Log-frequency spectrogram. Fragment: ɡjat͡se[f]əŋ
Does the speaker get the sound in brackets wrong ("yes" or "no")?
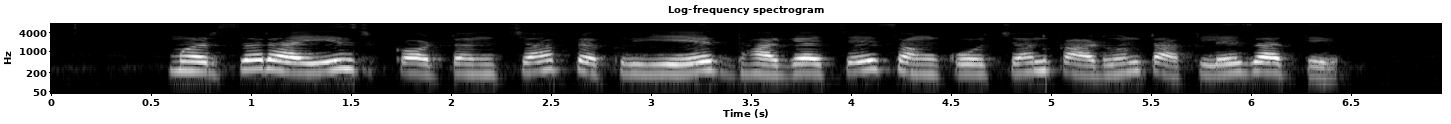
yes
